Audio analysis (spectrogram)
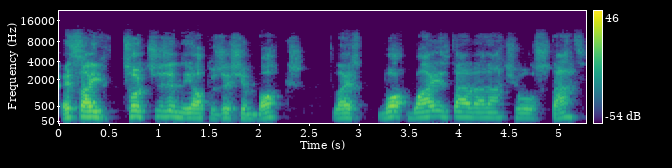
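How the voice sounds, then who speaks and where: A man's voice: on the high side, steady tone, measured pace, a little mellow. A man chatting casually as a fan panelist after a match, using many fillers and often checking that he is understood. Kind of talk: post-match reaction chat.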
